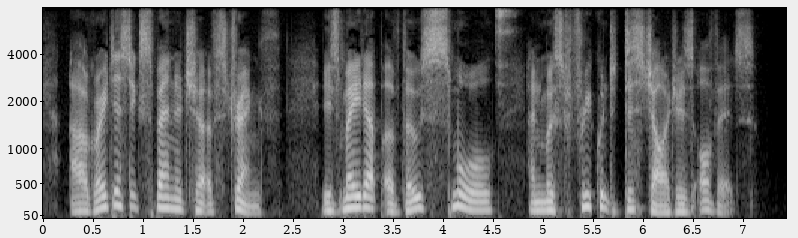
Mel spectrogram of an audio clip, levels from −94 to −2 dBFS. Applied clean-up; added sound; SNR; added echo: neural mask model RNNoise.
